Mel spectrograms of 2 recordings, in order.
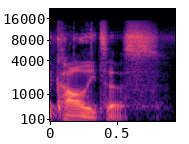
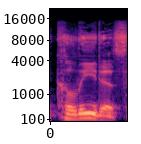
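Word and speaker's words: Kalitas: guys say calli toss I say call etus okay like see somebody called him Kalidas that I thought that was their stupid like I cannot handle that I'm like it's make some sounds like Cletus like an old license yeah like a country folk I'm like no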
